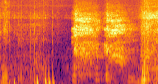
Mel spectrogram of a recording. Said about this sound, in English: Sorry about that, folks. I had to cough.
